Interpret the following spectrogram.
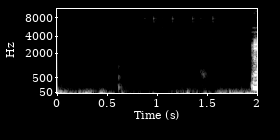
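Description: A few faint clicks of a computer mouse, about half a second and a second and a half in, over a quiet room.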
